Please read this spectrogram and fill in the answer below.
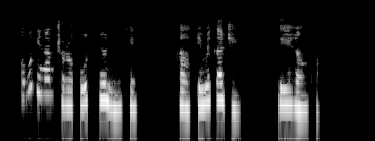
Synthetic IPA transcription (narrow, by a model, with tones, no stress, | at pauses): ɔ˨bʊ˦ɡɪ˦na˨n̩˦t͡ʃɔ˨ɾɔ˨ko˨˦si˦o˦ni˨kʰe˦ | kʰa˨e˨me˦ka˦d͡ʒi˨ | k͡pɪ˦ɦa˦ŋ̩˦kʷa˦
